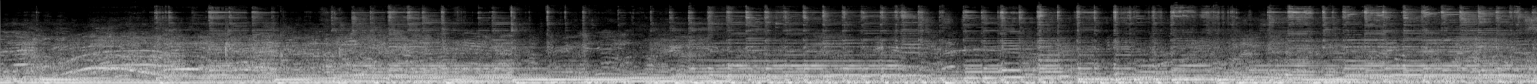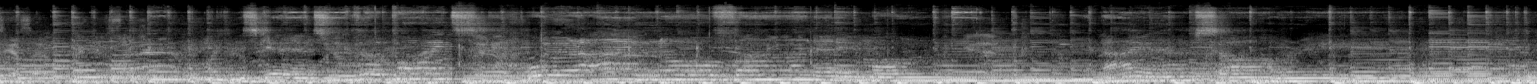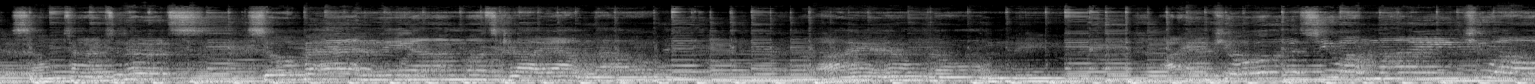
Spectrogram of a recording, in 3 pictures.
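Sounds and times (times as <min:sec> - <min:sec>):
guitar playing chords: 0:00.0 - 0:46.0
man singing: 0:12.0 - 0:46.0.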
